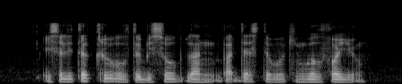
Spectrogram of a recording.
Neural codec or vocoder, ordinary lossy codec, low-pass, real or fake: none; none; 7.2 kHz; real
